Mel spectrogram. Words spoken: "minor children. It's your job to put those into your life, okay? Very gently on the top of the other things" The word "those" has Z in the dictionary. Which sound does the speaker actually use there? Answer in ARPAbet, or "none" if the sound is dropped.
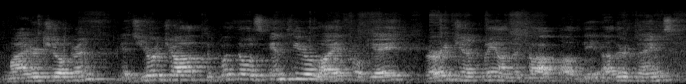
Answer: Z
